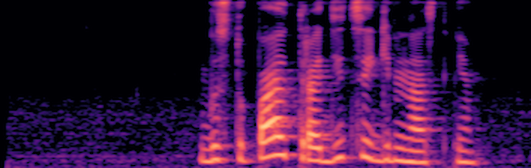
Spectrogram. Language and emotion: Russian, neutral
